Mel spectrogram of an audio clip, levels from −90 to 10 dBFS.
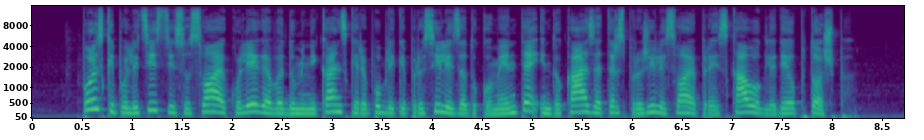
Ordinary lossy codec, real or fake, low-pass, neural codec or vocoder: none; real; 14.4 kHz; none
